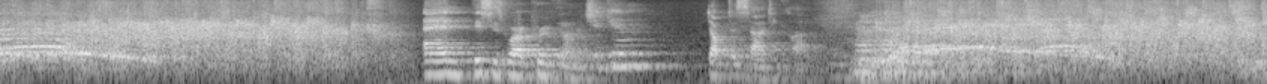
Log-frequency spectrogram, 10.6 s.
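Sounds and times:
audience polite clapping: 0.4s - 3.4s, 7.4s - 10.5s
speech: 3.6s - 8.3s.

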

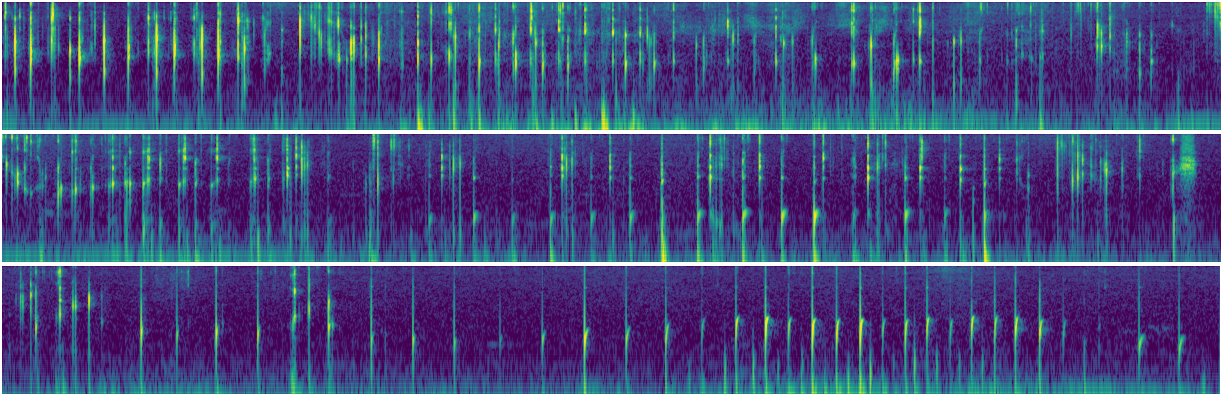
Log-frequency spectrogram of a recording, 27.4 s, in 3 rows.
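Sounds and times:
wet mouth clicks, pops and smacks: 0.0s - 27.4s.

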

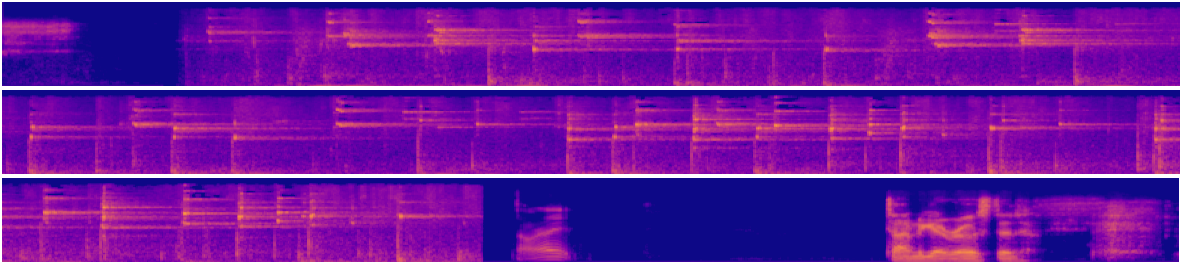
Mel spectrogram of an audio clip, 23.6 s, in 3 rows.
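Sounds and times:
sneakers squeaking on a basketball court: 1.2s - 18.9s
speech: 21.6s - 22.6s.

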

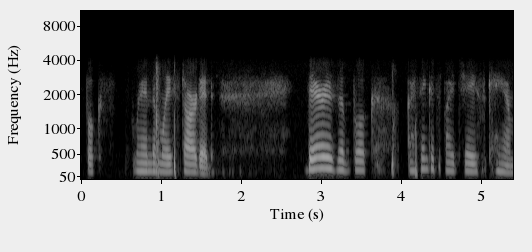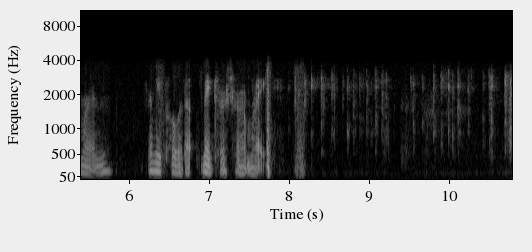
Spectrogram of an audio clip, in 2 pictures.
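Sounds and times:
speech: 0.1s - 2.0s, 2.8s - 8.3s
clicking and typing on a computer keyboard: 8.0s - 10.7s.

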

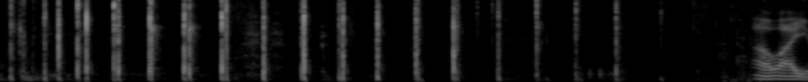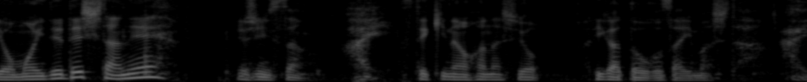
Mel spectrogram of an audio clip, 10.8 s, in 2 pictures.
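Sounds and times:
hand clapping: 0.0s - 4.2s
speech: 5.0s - 10.7s.

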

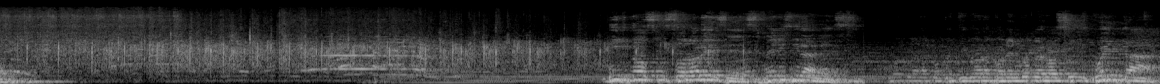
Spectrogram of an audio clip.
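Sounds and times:
audience applause: 0.0s - 7.9s
speech: 6.4s - 8.5s, 9.8s - 11.5s.

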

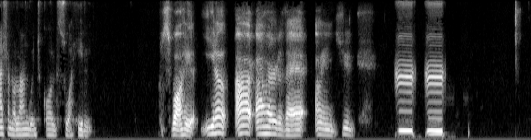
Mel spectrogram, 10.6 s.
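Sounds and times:
speech: 0.0s - 1.9s, 3.2s - 9.0s
phone notification buzzy honk-like tones: 7.9s - 8.9s.

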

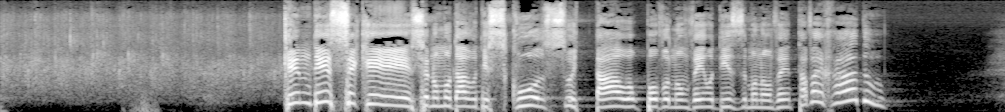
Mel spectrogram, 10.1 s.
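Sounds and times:
audience applause: 0.0s - 3.5s
speech: 2.9s - 9.0s.

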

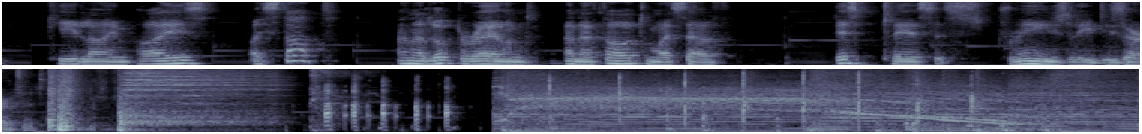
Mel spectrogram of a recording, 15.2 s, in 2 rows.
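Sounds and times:
speech: 0.4s - 4.9s, 5.6s - 8.7s
laughter: 9.6s - 14.4s
applause sound effect from clapping button: 10.9s - 14.7s
crowd cheering with whoops: 10.9s - 15.1s.

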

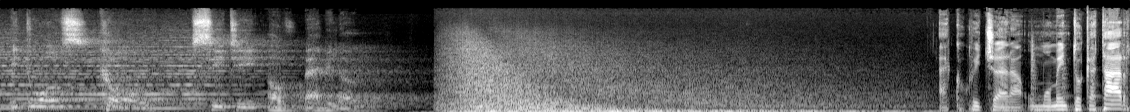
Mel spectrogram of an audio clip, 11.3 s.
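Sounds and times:
speech: 0.1s - 4.5s, 9.7s - 11.2s
thunder crack and rumble: 4.4s - 9.8s.

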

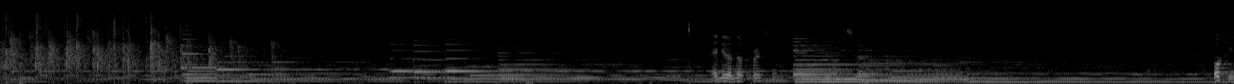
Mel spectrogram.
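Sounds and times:
audience clapping: 0.0s - 3.1s
sustained keyboard chords: 0.0s - 12.3s
speech: 7.2s - 9.0s, 12.2s - 12.3s.

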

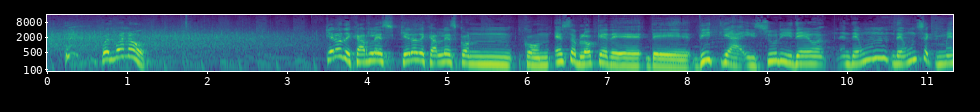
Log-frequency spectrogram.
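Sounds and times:
laughter: 0.0s - 1.0s
audience applause: 0.0s - 4.0s
speech: 0.2s - 1.4s, 3.5s - 11.3s.

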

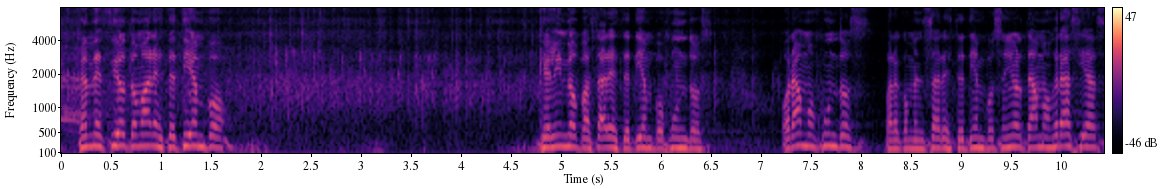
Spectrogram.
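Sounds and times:
audience applauding: 0.0s - 7.3s
speech: 0.2s - 1.8s, 4.8s - 6.6s, 7.2s - 10.4s.

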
